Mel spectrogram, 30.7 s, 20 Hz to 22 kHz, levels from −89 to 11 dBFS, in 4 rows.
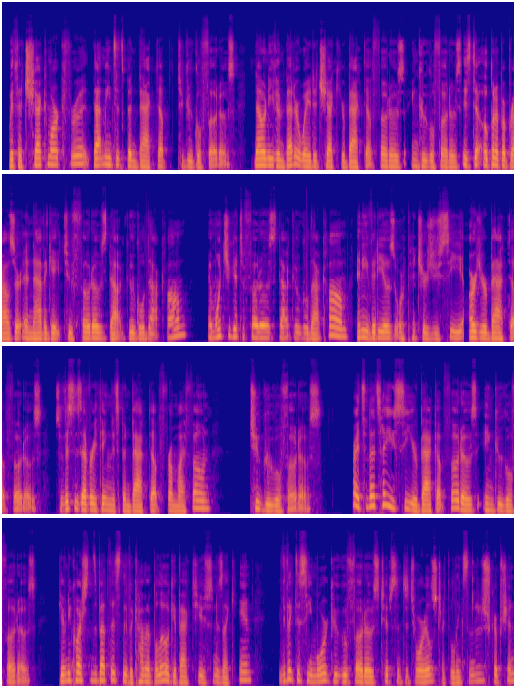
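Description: From 9.84 to 12.25 s the sound turns hollow and phasey: channel delay (comb filtering). One channel lags by around 5 ms, so summing to mono cancels near 100 Hz and at regular steps above. Unlike flanging, these notches stay fixed rather than sweeping.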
